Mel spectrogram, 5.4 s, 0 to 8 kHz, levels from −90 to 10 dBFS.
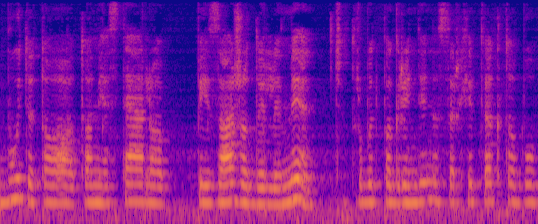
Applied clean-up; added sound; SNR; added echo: none; none; none; reverberation time 0.3 s.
